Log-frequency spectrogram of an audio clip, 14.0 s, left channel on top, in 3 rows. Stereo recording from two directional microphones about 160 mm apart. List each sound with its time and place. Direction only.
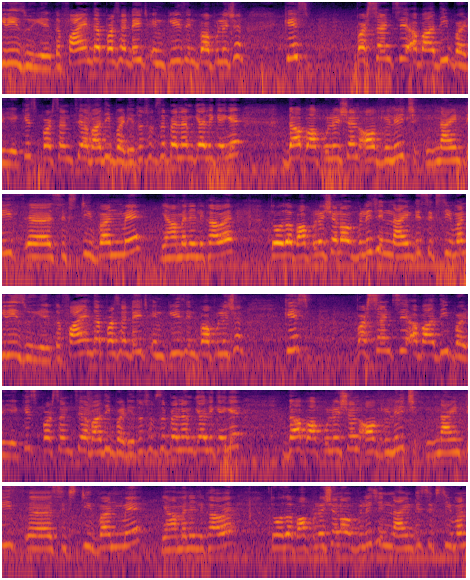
0.0 s a woman's voice: 40° left (ahead or behind)
3.6 s a woman's voice: 40° left (ahead or behind)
